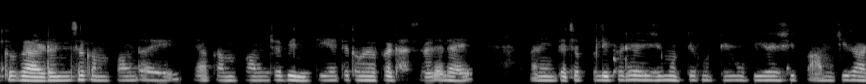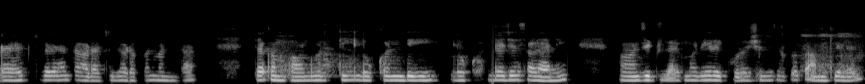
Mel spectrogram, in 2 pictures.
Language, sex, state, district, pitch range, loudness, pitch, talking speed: Marathi, female, Karnataka, Belgaum, 185-200 Hz, -24 LUFS, 195 Hz, 125 wpm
